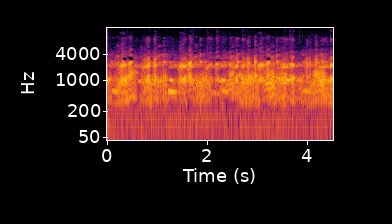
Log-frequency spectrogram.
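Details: Many frogs croak together, their rough, rattling calls overlapping constantly while brief piping notes pop out at irregular intervals; an unbroken, busy night-chorus texture.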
